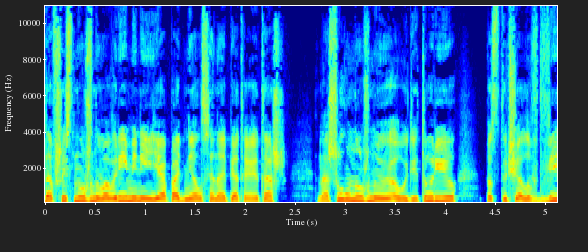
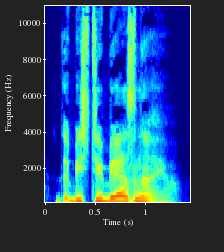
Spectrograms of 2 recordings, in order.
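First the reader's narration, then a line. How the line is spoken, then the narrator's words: Sighing. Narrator (Russian): вздохнул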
